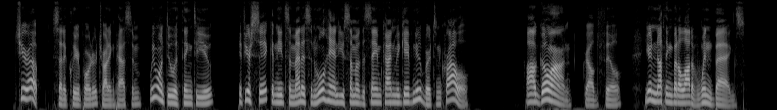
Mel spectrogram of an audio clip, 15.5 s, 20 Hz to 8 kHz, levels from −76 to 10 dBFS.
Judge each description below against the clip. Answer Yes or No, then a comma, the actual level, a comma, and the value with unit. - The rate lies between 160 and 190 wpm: Yes, average, 185 wpm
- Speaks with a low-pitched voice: No, medium, 150 Hz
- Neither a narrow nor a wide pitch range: No, wide, 6.2 semitones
